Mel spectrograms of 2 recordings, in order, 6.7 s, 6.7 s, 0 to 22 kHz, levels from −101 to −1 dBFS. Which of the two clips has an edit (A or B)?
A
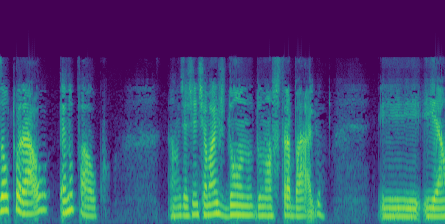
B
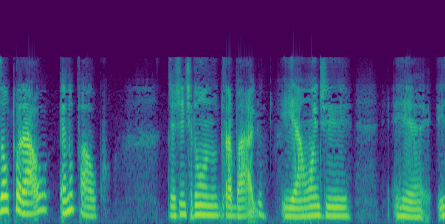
B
